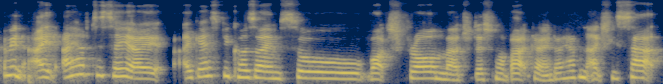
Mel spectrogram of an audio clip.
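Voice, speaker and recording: A Scottish woman musician answering interview questions, thoughtful and measured, pausing often with ums and restarting her sentences. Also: mid-range voice. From Scotland. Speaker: guest musician. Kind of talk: interview conversation.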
